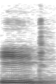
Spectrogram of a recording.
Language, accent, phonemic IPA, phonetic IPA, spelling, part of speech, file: Armenian, Eastern Armenian, /iɾ/, [iɾ], իր, noun / pronoun, Hy-իր.ogg
- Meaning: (noun) 1. thing 2. things, belongings, goods, stuff; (pronoun) genitive singular of ինքը (inkʻə): his, her, its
